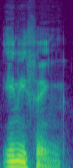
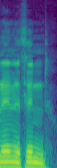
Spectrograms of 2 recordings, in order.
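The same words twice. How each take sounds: First: It is said in a standard American accent. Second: It is said in a rural Appalachian accent.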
